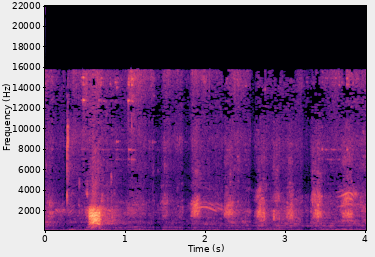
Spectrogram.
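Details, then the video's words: Dogs excited by a DJI Mavic 2 drone at a dog park: one loud, sharp bark stands out early, followed by several fainter yelps over a low rumbling background. "DJI Mavic 2 Drone Whips Dogs Into Wild Frenzy At Dog Park"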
